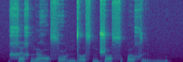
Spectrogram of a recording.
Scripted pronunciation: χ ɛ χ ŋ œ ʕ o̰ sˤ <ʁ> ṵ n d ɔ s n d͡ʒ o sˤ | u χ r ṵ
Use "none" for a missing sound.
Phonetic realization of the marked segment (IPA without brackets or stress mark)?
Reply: ʕ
